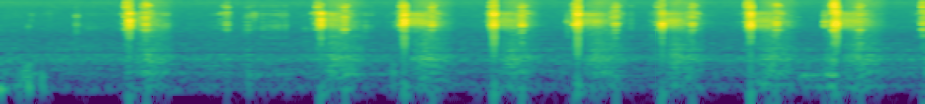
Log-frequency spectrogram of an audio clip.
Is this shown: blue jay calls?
no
